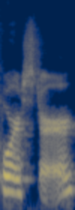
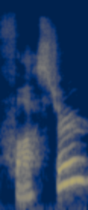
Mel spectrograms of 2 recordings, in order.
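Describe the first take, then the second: First: The name is said with an R sound. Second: The name is said without an R sound. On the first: This is the speaker's own way of saying it. "I say Forster because there's an R there" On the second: This is how most other people say it. "everyone else says Foster"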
